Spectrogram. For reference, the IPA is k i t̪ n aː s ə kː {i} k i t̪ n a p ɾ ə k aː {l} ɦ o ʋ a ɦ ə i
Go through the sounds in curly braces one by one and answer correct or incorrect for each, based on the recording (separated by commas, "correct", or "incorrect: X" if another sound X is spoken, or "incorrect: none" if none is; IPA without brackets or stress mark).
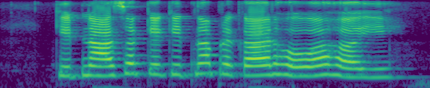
incorrect: e, incorrect: ɾ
